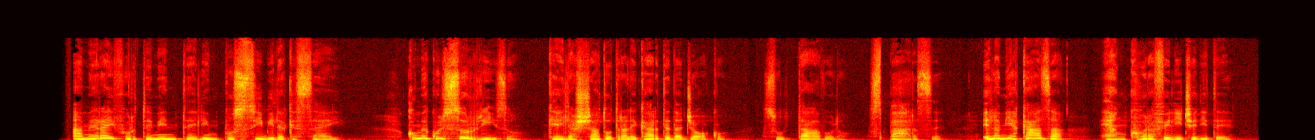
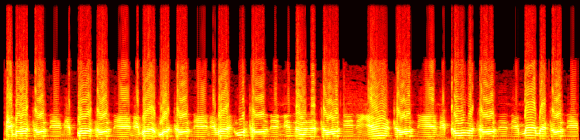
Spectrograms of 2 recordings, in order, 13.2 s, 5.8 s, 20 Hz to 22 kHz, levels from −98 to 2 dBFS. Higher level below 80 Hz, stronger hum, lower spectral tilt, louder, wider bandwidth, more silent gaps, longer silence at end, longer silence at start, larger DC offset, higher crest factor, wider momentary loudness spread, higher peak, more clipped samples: second, -68 dBFS vs -38 dBFS; second, none vs 50 Hz at -40 dBFS; first, -4 dB/octave vs 0.5 dB/octave; second, -24 LUFS vs -4 LUFS; second, 16.5 kHz vs over 20 kHz; neither; first, 0.85 s vs 0 s; first, 0.75 s vs 0.05 s; neither; first, 18 dB vs 6 dB; first, 14 LU vs 3 LU; second, -8 dBFS vs 0 dBFS; second, under 0.1% vs 8%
